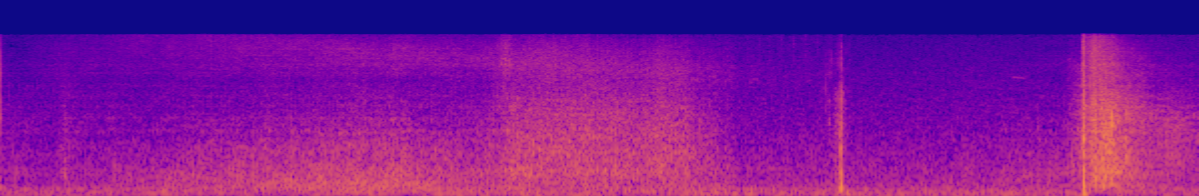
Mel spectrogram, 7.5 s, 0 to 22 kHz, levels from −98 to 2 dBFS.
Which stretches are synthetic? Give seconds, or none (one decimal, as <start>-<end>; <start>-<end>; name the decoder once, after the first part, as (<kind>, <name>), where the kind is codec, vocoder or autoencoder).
0.0-3.2 (codec, DAC); 6.4-7.5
